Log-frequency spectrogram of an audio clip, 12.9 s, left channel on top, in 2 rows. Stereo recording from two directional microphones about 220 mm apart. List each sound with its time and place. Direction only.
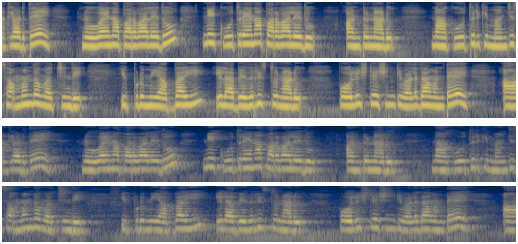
0.0 s a woman's voice: 50° left (ahead or behind)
